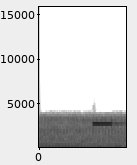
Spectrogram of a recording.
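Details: Single short high beep over a steady hiss as a rise-time delivery setting (fast, medium or slow bolus) is changed on a SeQual eQuinox portable oxygen concentrator.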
